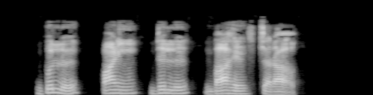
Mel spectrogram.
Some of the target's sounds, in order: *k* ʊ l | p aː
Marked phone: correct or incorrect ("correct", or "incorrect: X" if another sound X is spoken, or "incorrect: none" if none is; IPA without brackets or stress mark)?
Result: incorrect: ɡ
